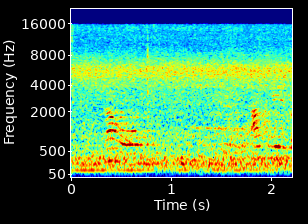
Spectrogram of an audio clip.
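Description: Voices of people talking, with short rising and falling exclamations, over a steady low hum and background noise.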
